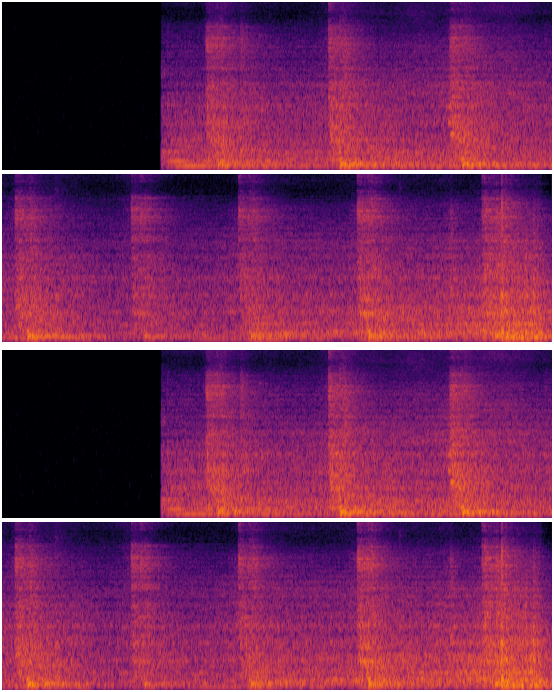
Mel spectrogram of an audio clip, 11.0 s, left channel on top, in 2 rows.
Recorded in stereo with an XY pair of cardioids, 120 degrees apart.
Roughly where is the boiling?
I don't hear boiling.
